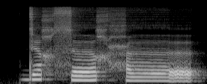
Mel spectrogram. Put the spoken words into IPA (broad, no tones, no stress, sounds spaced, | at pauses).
d ɛ χ s ɐː χ ħ ɐː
